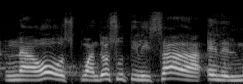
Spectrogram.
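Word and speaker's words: naos (ναός): Así como usted lo encuentra pronunciado, naos, N-A-O-S.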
